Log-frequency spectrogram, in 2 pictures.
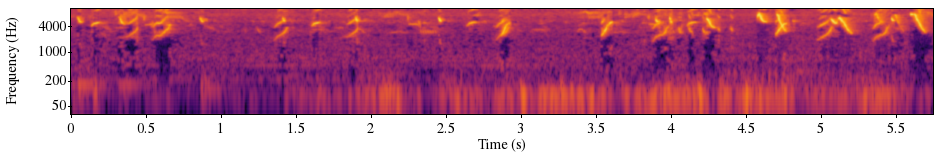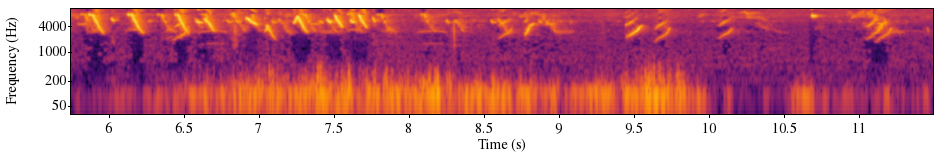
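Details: Saffron finch chirping steadily, with sharp, high, downward-slurred notes in quick clusters, over a continuous low rumble that swells in the middle.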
